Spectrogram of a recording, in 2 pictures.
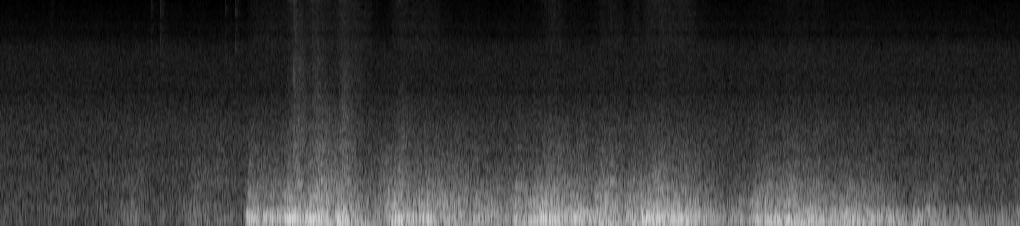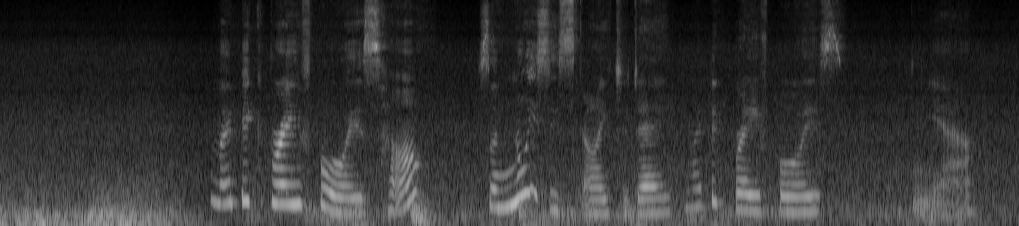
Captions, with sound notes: [loud thunder] My big brave boys, huh? It's a noisy sky today. My big brave boys. Yeah.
